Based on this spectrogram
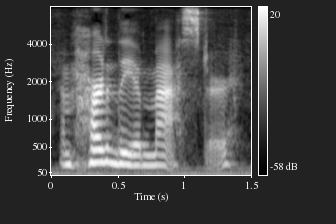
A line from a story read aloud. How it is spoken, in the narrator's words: Kai said with a snort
